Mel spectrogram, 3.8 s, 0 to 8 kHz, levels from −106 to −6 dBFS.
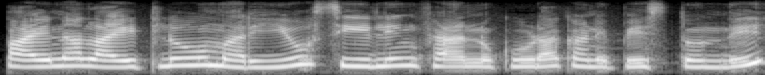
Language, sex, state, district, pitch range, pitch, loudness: Telugu, female, Telangana, Hyderabad, 230-265 Hz, 245 Hz, -16 LUFS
